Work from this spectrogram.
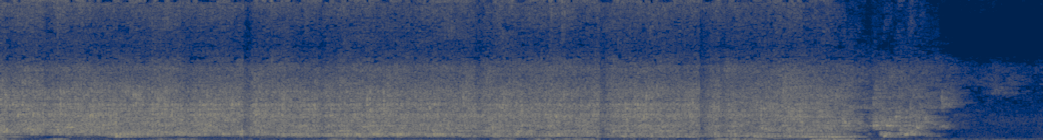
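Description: Water is poured and splashes steadily while chicken mince is washed in a Punjabi village kitchen, a continuous close gushing that tapers off at the end.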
